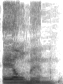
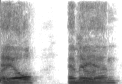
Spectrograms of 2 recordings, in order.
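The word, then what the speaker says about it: Alemán: his name is is in english is ailment like bailmen or like spelt like uh the beer ale man and in spanish it's aleman and i actually met when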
